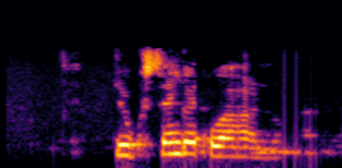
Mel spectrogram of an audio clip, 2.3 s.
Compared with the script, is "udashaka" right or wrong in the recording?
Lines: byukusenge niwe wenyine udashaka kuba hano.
wrong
